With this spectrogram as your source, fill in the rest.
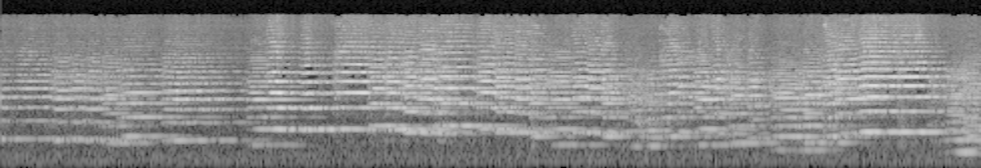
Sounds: musical instrument, music, violin

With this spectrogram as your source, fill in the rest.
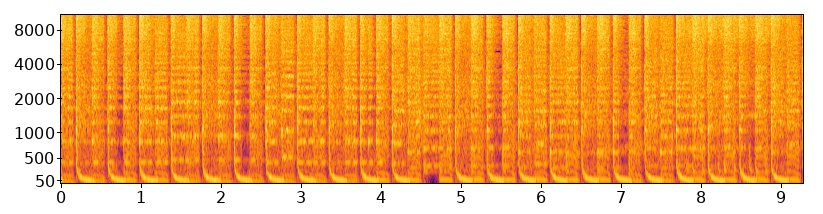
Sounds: techno, electronic music, music

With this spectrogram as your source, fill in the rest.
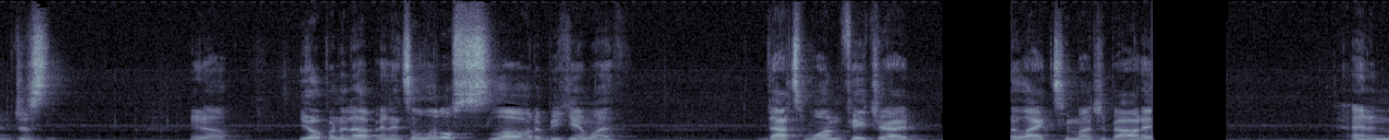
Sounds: speech

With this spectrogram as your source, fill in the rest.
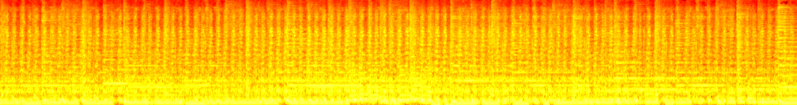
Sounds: helicopter, vehicle, music

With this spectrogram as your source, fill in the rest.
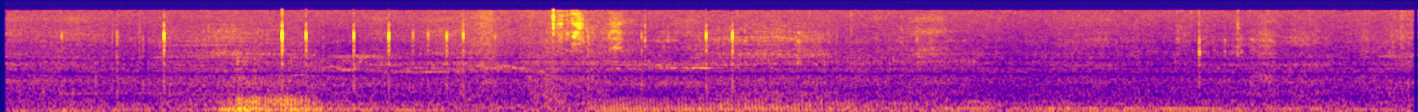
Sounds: animal, cat, domestic animals

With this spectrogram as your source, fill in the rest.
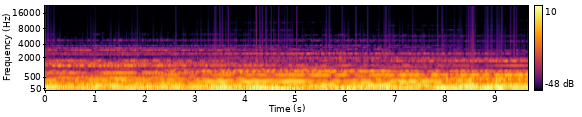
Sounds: chirp tone

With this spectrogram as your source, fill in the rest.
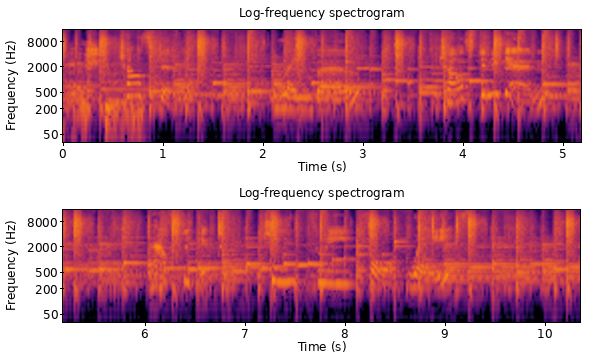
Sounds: speech, music

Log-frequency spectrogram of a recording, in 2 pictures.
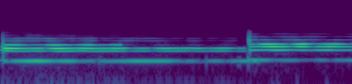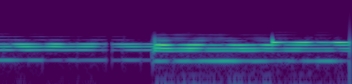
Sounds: new-age music, music

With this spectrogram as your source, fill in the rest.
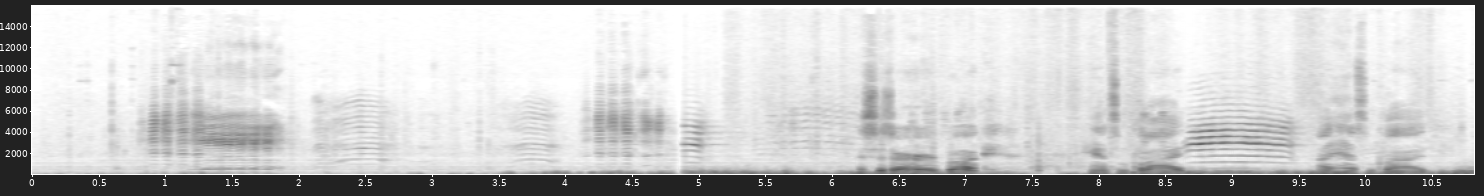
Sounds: livestock

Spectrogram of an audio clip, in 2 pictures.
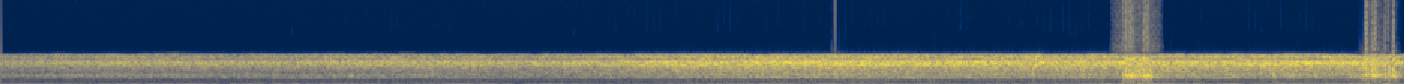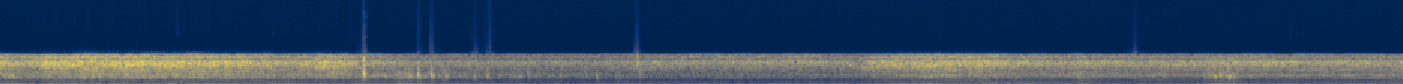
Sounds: car passing by

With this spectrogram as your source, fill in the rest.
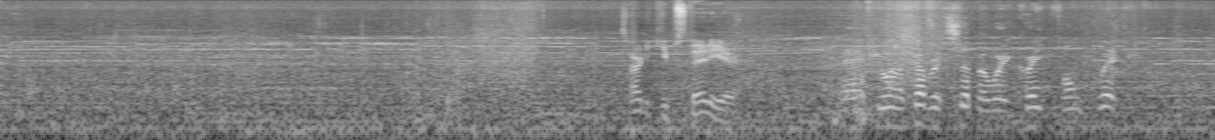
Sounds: water vehicle, speech, vehicle, music

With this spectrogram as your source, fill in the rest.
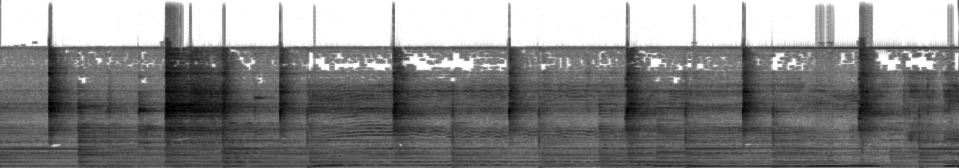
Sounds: female singing, music

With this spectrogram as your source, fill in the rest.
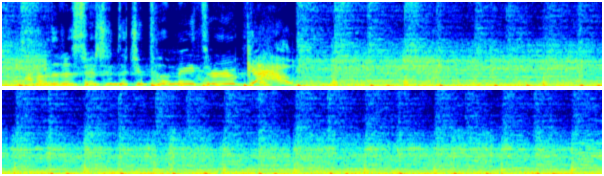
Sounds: music, speech

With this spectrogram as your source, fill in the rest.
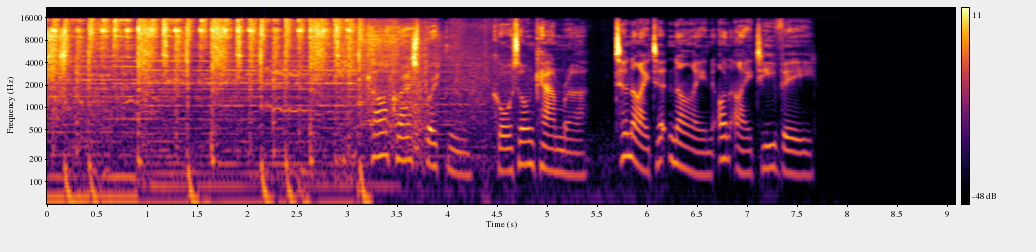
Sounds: speech, music

